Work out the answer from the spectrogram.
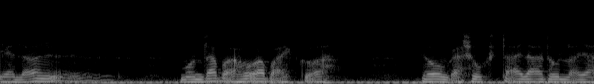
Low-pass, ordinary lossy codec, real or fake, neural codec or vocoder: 5.4 kHz; none; real; none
